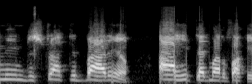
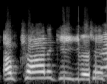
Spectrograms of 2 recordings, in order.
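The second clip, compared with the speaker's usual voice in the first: rushed, raised voice; talking fast; 7 semitones higher, faster than usual. Real, not acted. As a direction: speed up, pushing the words out. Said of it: "you need to slow down".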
